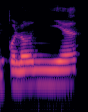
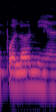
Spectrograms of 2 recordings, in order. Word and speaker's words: Polonia: Y mucha gente dice Polonia en lugar de Polonia, ¿no?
